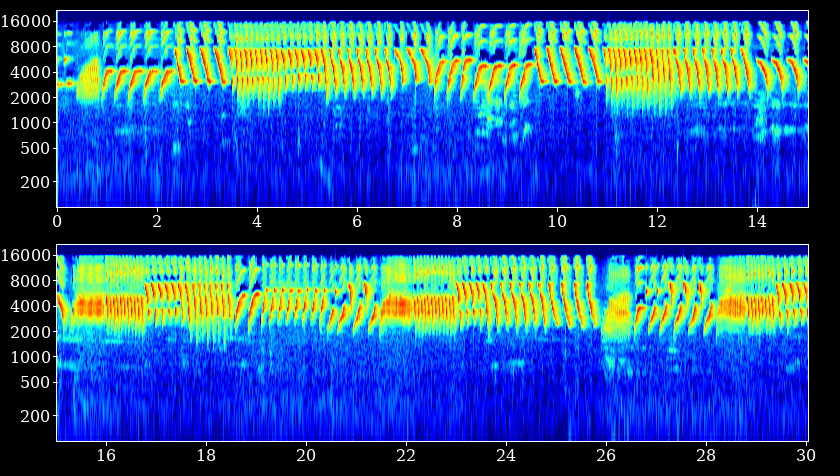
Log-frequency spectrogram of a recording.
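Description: Domestic canary singing a long, continuous song of fast trills. Each phrase is a rapid run of repeated high notes that switches to a new note every second or two, with only brief breaks.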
